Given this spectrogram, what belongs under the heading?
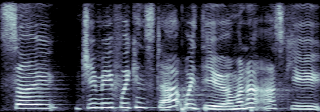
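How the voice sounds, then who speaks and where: Heard in a very clean recording with a silent background, a woman speaks in an Australian accent. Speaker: nurse and panel moderator. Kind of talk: panel moderation. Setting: stage with audience.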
